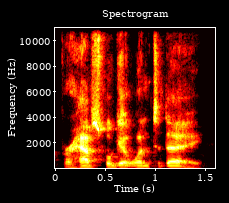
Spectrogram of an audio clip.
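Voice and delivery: usual speaking voice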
